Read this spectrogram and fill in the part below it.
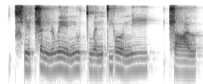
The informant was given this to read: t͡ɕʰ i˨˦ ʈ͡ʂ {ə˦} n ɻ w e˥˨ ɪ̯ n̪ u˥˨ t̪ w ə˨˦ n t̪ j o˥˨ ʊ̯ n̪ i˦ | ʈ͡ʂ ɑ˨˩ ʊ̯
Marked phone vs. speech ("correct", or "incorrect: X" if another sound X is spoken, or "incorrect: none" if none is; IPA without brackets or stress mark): incorrect: ə˥˨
